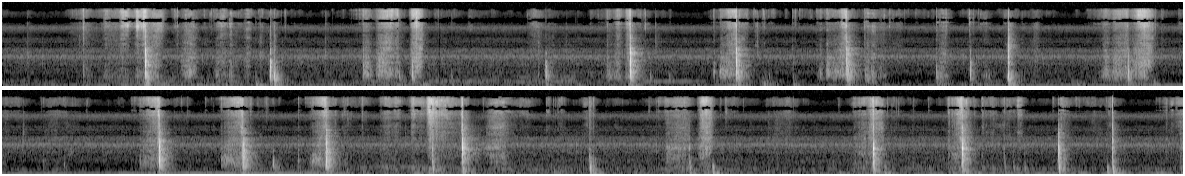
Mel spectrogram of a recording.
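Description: Chef's knife cutting peeled raw potatoes into chunks on a bamboo cutting board, each cut ending in a sharp knock of the blade on the board, at irregular intervals of about a second.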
